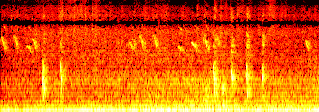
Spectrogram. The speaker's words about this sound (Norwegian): Du, før vi kakler videre, så skal vi høre på litt sånn ekte kakling her, Andreas.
